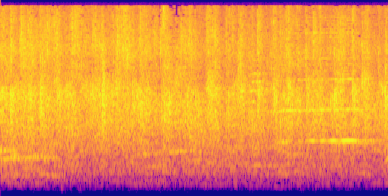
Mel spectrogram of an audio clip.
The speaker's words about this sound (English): I want to tell you, it is the name of Jesus. Come on, let's clap our hands unto the Lord.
